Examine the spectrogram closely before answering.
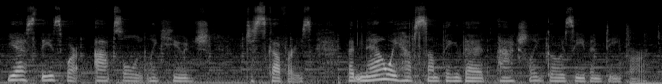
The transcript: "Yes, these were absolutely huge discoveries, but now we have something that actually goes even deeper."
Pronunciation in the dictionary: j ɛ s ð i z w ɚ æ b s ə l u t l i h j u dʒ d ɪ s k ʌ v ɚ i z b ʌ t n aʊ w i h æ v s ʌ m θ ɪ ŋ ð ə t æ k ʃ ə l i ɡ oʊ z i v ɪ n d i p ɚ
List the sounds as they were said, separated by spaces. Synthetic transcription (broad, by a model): j ɛ s ð i z w ɚ æ b s ə l u t l i h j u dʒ d ɪ s k ʌ v ɚ i z b ʌ t n aʊ w i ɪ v s ʌ m θ ɪ ŋ ð ə t æ k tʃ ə l i ɡ oʊ z i v ɪ n d i p ɚ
